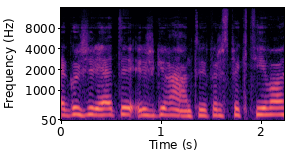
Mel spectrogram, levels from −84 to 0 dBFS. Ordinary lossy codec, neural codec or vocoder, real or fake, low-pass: Opus, 32 kbps; vocoder, 44.1 kHz, 128 mel bands, Pupu-Vocoder; fake; 14.4 kHz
